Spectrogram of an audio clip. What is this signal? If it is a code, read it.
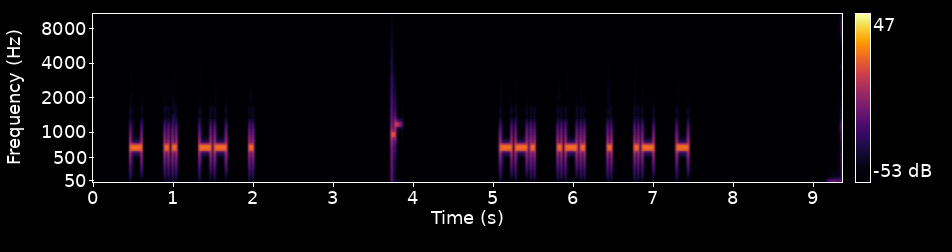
Morse code, heard as a keyed tone, about 25 wpm, spaced as for 18 wpm, 700 Hz. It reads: TIME GREAT
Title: 2x Character Spacing - Top 200 Words - 25wpm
